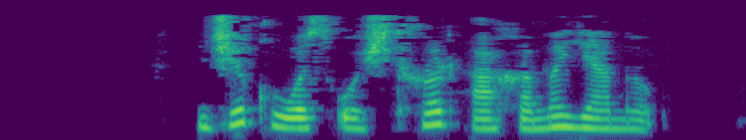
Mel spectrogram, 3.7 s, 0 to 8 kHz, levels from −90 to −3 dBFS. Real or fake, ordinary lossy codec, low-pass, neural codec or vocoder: real; MP3, 24 kbps; 7.2 kHz; none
